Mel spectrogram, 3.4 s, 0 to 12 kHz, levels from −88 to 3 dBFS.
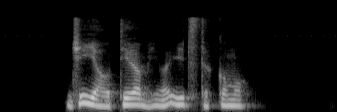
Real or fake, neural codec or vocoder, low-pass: fake; codec, 16 kHz, 0.9 kbps, LongCat-Audio-Codec; 7.2 kHz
